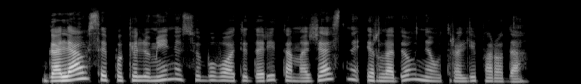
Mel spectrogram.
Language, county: Lithuanian, Vilnius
